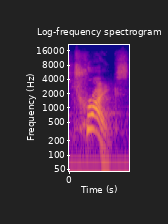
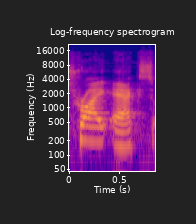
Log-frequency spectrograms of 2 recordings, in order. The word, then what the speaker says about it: TRYX: So and and confirm right Juno it is trikes. TR R YX trikes like a tricycle and not trix or trikes.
